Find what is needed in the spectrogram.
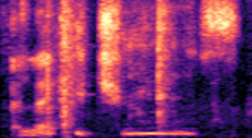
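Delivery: light imitation of a comic catchphrase; Cheech Marin. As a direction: tease like a stoner comedy line. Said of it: "I used to do that to people".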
